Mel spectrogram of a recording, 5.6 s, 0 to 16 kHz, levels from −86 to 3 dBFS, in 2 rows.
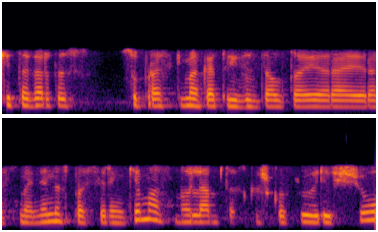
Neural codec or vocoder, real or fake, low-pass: none; real; 14.4 kHz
